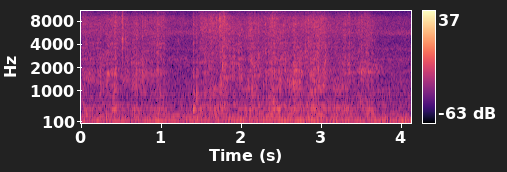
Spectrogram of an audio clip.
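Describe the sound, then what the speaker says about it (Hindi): Semolina halwa is stirred continuously as it browns in a pan, a steady scraping and soft sizzling that holds at an even level and stays fairly quiet, with no pauses. "इसको हिलाते रहना, रुकना नहीं आपने।"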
